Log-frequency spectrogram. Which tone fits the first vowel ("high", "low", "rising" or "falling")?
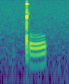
rising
